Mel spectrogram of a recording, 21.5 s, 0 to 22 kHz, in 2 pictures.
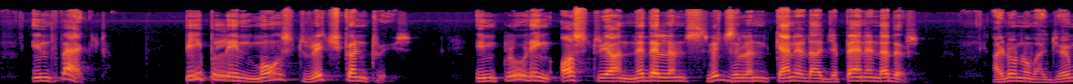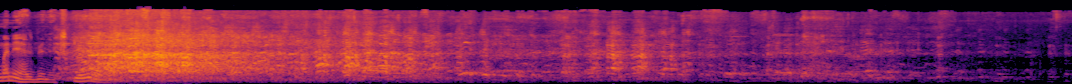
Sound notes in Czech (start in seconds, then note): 15.1 smích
